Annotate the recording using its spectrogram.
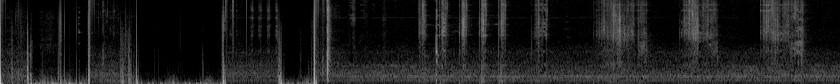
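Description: A few sharp knocks on the cutting board, then a small metal spoon clicking and scraping against a ceramic plate in short strokes while the finished salmon dish is sauced and garnished.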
